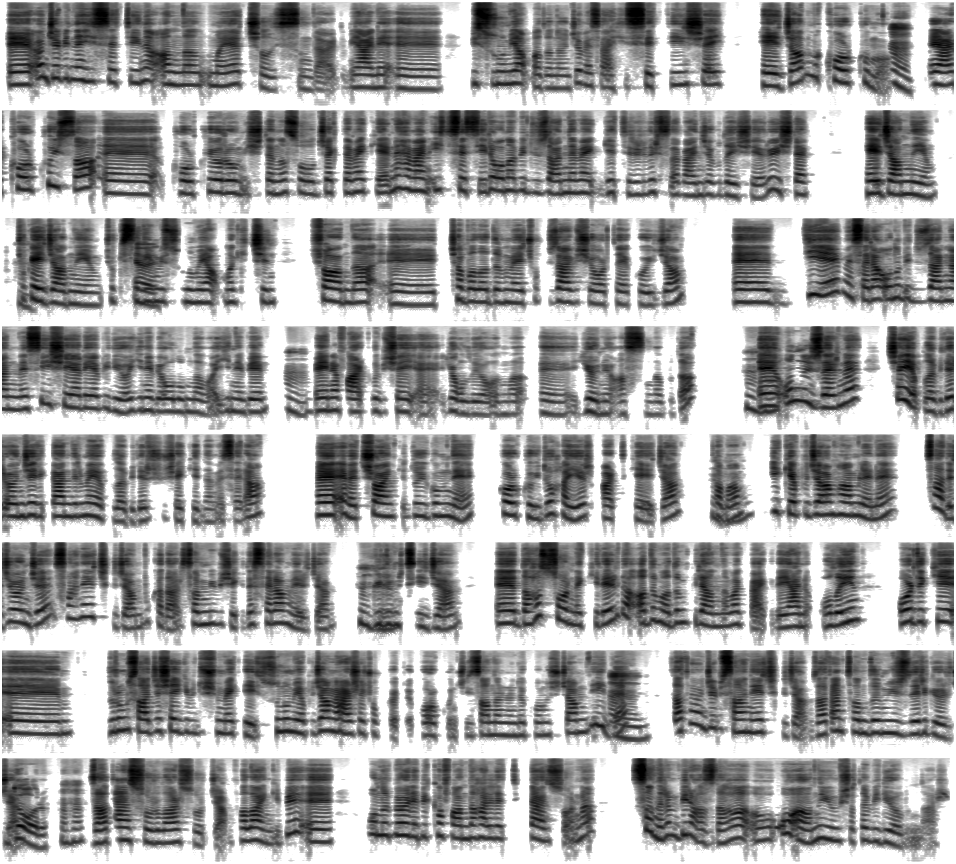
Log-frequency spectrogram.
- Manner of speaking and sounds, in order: other background noise; tapping
- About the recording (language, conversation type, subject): Turkish, podcast, Kriz anlarında sakin kalmayı nasıl öğrendin?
